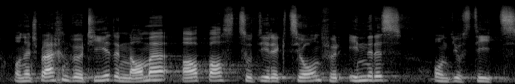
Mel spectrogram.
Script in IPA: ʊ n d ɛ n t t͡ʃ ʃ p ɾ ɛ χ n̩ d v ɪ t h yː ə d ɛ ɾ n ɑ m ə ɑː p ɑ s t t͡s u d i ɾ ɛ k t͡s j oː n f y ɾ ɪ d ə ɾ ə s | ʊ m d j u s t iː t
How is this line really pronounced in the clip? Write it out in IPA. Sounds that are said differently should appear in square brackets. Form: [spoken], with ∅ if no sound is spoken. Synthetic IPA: ʊ n d ɛ n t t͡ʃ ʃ p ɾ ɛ χ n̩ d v ɪ t h [iː] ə d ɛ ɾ n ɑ m ə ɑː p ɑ s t t͡s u d i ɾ ɛ k t͡s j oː n f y ɾ ɪ [n] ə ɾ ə s | ʊ [n] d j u s t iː [t͡s]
